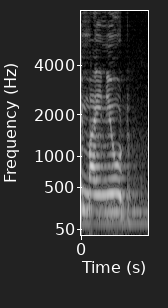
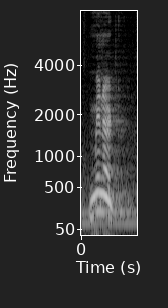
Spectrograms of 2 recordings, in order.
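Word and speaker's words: minute: एक होता है भी, इसको बोलते हैं, दोनों की स्पेलिंग क्या है? सेम है। स्पेलिंग दोनों की क्या है? इसको बोलते हैं, क्या बोलते हैं भी? माइन्यूट। और इसको क्या बोलते हैं? मिनट।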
